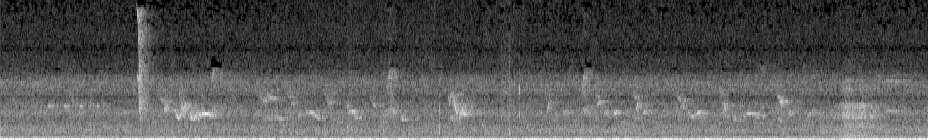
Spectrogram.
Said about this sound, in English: This is a chipmunk too.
